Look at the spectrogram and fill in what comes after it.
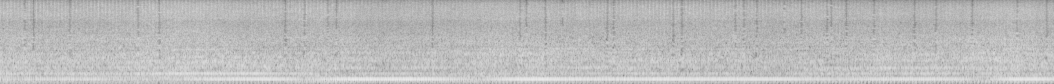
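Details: Commercial walk-behind leaf blower, bought not running with carburetor problems, set on the ground for an extended run to check smoke: high buzzy two-stroke drone holds steady pitch with slight rises and dips, no sputtering; normal running.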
